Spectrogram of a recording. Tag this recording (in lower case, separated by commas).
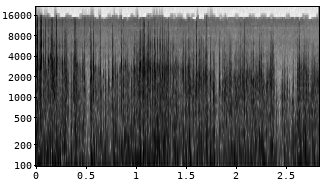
wind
